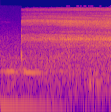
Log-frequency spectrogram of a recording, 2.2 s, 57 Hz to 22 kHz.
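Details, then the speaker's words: 1987 Johnson 6 hp outboard with bogging problem: air blown through the carburetor jet passes much easier, a steady, clean airy hiss with no sputter or flutter; jet passage clear. "oh it's much easier and it's a cleaner sound it's like"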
